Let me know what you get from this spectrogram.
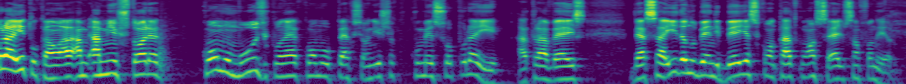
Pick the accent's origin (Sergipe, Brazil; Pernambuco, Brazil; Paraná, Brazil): Sergipe, Brazil; Aracaju; also born or lived in São Paulo; Sergipe, eu sou sergipano, com muito orgulho, nasci em Aracaju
